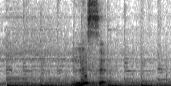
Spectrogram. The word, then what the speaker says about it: listen: The silent letter T. Interview, buffet, gourmet, rapport, penchant, listen, glisten, hasten, fasten, castle, whistle.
